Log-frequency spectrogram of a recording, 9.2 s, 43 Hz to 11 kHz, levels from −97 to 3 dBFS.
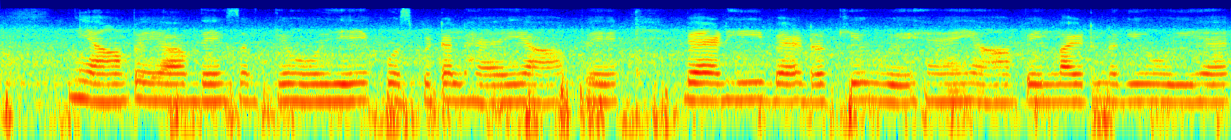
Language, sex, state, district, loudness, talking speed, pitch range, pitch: Hindi, female, Haryana, Rohtak, -18 LUFS, 155 wpm, 190-205 Hz, 200 Hz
